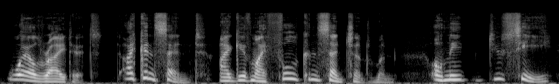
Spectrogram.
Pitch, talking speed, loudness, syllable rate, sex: 165 Hz, 160 wpm, -19 LUFS, 4.7 syllables/s, male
